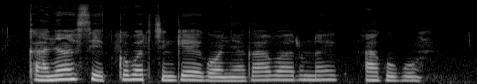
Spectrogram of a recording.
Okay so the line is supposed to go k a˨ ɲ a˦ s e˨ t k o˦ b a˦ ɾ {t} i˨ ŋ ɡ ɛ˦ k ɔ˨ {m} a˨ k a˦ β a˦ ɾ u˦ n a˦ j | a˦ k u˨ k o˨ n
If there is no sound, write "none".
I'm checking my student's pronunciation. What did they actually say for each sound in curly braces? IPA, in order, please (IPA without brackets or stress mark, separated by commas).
t͡ʃ, ɲ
